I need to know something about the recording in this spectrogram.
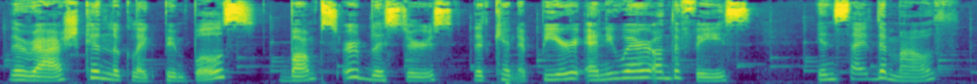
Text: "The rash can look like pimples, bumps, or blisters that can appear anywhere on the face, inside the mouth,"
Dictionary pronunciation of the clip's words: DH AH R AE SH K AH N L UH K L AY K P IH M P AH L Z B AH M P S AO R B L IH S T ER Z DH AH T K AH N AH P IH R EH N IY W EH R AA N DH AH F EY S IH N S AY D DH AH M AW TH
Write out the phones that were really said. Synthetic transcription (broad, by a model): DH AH R AE SH K AH N L UH K L AY K P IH M P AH L S B AH M P S AO R B L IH S T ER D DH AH T K AH N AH P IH R EH N IY W EH R AA N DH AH F EY S IH N S AY D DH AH M AW TH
